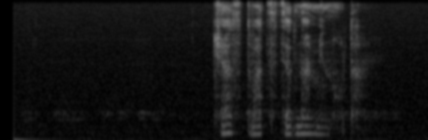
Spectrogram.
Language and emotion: Russian, neutral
